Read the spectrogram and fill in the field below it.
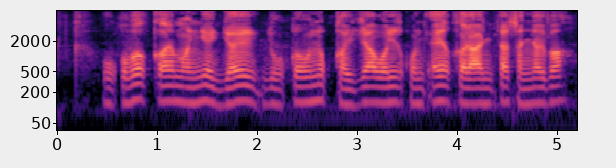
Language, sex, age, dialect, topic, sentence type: Marathi, male, 18-24, Varhadi, banking, statement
